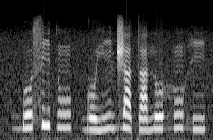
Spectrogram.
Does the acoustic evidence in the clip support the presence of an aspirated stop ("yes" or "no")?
no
